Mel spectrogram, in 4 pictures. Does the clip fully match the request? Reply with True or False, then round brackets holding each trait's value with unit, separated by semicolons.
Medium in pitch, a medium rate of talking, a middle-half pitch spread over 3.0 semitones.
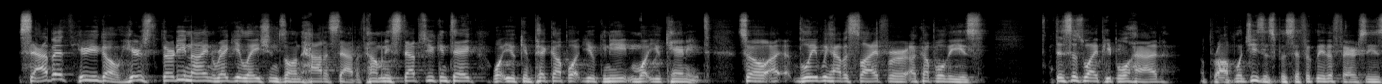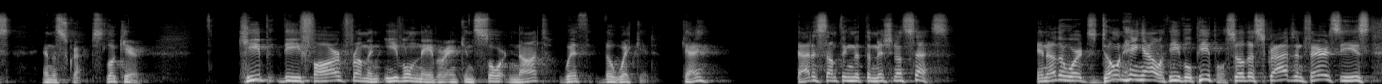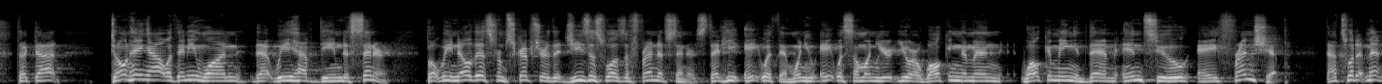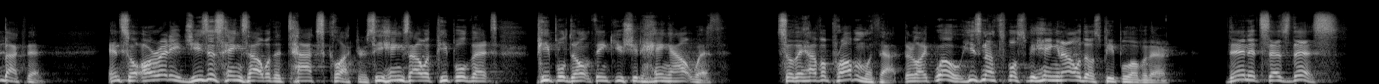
False (160 Hz; 215 wpm; 4.5 semitones)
